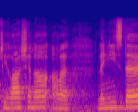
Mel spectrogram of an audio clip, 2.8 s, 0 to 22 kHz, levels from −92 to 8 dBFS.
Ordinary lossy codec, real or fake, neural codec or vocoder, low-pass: Opus, 32 kbps; real; none; 10.8 kHz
